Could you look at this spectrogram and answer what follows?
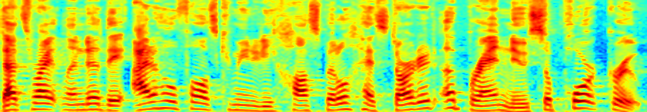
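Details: Adult male news reporter; Typical speech.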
